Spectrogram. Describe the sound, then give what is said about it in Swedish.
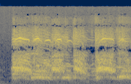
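A large crowd at a mass demonstration in Vlore, Albania, chants in unison against President Berisha, loud rhythmic shouted phrases repeating in waves of about half a second each, with a dense roar of many voices throughout. “Och i Albanien ropar folk i massdemonstrationer ned med Berisha.”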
